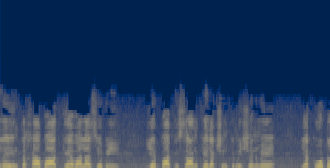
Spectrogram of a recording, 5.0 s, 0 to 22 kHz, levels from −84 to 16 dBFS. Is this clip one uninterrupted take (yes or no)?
yes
